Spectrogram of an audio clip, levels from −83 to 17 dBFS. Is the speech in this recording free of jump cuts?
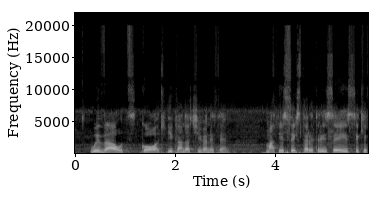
yes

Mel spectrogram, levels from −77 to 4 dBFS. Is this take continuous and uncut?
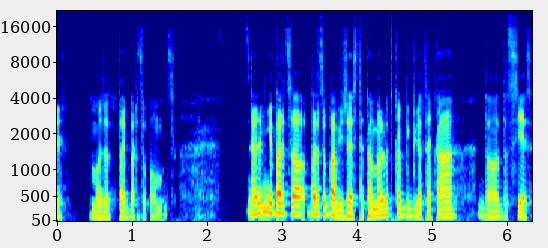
yes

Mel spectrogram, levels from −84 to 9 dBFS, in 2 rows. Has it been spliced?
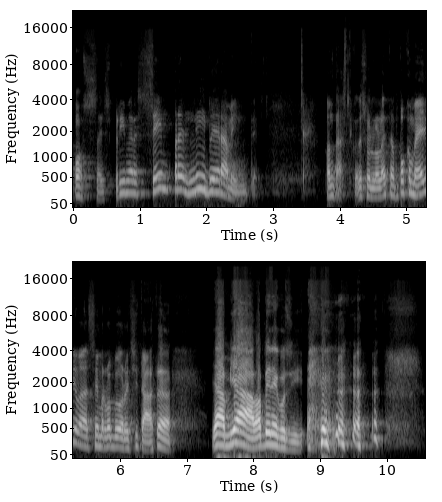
no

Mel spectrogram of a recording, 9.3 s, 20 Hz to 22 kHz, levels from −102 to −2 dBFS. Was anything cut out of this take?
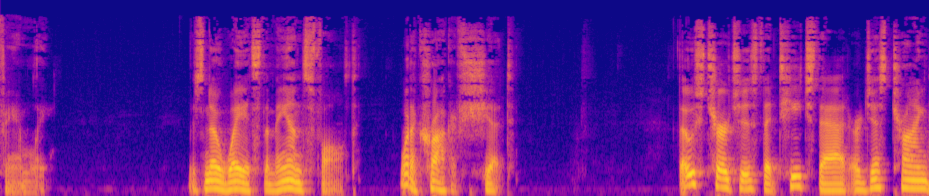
no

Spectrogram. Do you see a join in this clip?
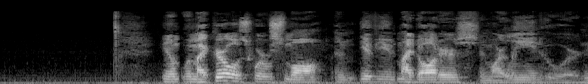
yes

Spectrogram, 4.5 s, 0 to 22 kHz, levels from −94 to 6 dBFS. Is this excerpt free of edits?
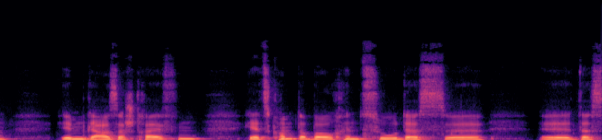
yes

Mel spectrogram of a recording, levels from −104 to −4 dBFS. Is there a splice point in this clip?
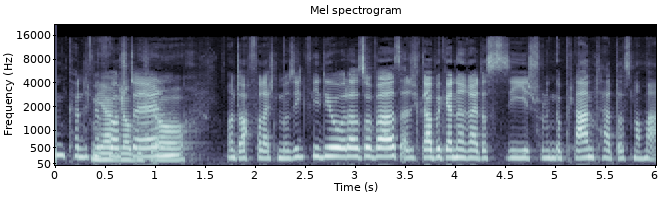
no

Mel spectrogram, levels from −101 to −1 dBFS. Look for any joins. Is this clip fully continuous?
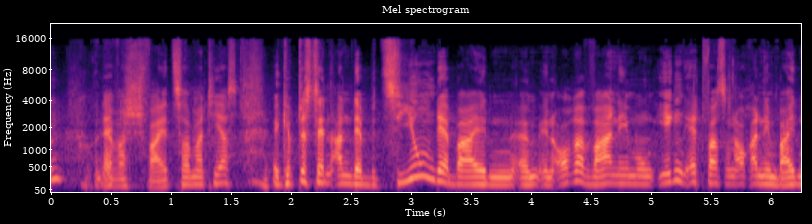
yes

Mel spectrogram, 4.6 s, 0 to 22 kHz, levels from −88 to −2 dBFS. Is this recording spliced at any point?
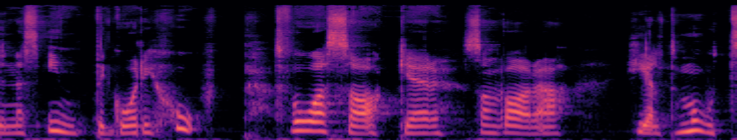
yes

